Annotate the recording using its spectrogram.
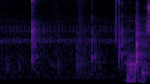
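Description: Near-silent handling of a cable plug at a plastic solar LED lantern: one sharp light click about half a second in, then a few small clicks near the end.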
